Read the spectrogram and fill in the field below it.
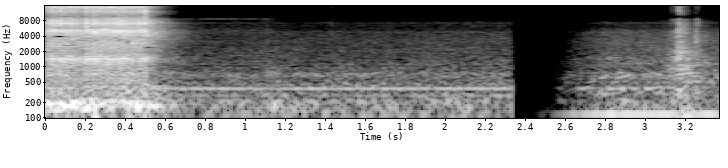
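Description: An electric welder crackles and buzzes.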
